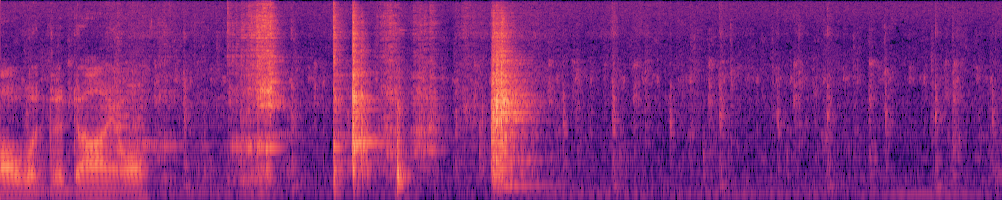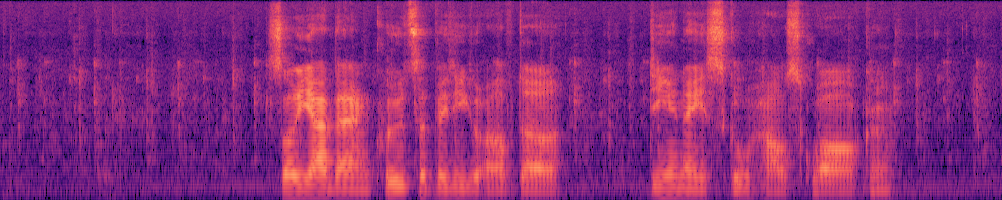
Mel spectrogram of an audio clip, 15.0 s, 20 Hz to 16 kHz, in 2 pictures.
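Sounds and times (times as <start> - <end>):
faint clock ticking: 0.0 - 15.0
knocks and clatters of handling: 0.8 - 4.2.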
